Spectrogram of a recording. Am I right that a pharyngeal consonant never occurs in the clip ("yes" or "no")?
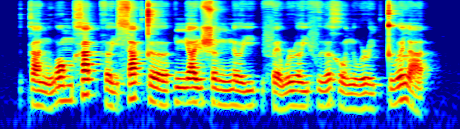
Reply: yes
